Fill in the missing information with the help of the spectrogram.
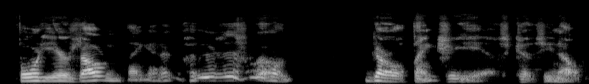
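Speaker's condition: Vocal cord surgery; multiple vocal cord surgeries

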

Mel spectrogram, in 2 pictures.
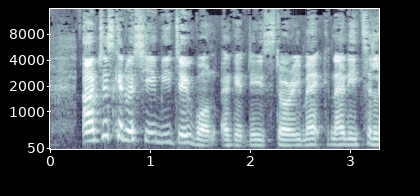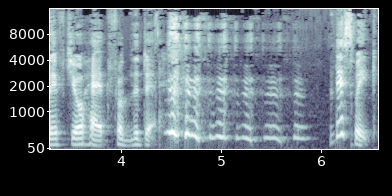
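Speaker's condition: No condition

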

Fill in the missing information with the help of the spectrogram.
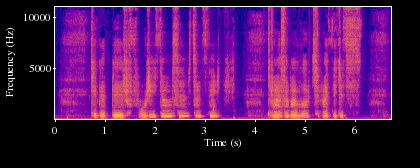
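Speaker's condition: Muscular dystrophy; congenital, diagnosed as toddler, relies on others for daily living, later tracheostomy, 24-hour ventilator, speech lost; bipap machine audible while speaking

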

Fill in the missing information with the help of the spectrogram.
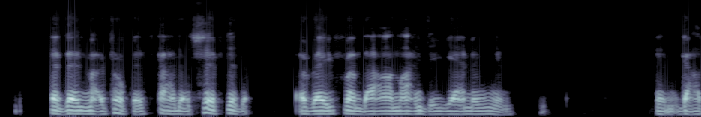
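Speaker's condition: Speech impediment

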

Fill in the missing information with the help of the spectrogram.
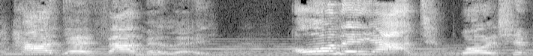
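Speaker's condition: Cerebral palsy

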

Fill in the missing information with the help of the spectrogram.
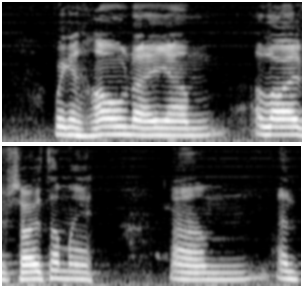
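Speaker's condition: Cerebral palsy; from birth, uses wheelchair, drummer despite condition; joining via Zoom

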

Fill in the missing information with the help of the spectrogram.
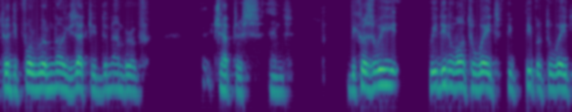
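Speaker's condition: Parkinson's disease; diagnosed 2010, could not play guitar syncopation, stopped playing guitar publicly 2015

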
